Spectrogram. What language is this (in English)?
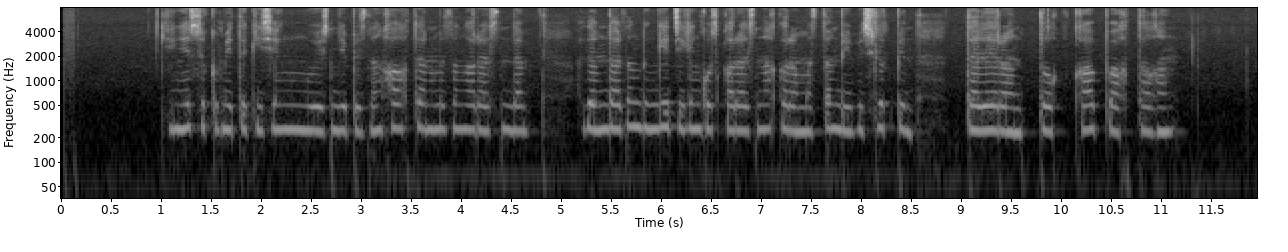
Kazakh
